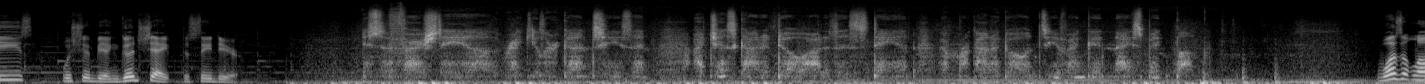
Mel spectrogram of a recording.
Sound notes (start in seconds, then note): 3.1 whispering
